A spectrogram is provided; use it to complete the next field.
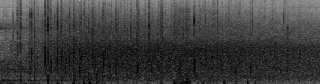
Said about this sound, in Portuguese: Dom Paulo, boas-vindas ao Senhor, à sua diocese nós nos acolhemos com muita alegria aqui na casa de Nossa Senhora Aparecida com uma grande salva de palmas.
